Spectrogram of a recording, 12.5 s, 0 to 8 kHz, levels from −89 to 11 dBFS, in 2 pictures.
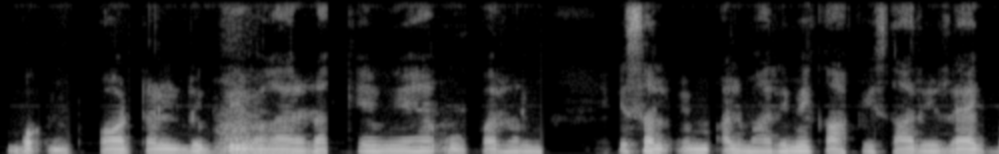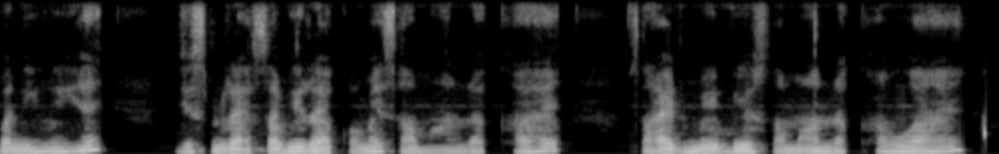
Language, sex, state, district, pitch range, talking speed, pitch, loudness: Hindi, female, Andhra Pradesh, Chittoor, 150-180 Hz, 150 wpm, 165 Hz, -20 LUFS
